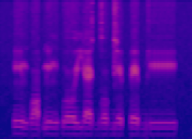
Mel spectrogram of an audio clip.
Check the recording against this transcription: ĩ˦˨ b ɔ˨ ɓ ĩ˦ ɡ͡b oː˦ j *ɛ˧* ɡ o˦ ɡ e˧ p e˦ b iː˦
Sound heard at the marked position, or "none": ɛ˧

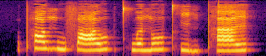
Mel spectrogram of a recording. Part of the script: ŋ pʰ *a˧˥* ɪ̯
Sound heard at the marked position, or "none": a˧˥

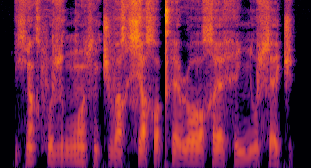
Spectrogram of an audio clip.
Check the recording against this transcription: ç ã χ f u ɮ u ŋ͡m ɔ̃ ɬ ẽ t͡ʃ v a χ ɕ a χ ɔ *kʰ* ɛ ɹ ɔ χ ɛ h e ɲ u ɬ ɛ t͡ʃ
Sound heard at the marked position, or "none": kʰ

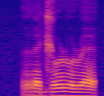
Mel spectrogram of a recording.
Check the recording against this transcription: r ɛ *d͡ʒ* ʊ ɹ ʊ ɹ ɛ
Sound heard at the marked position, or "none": d͡ʒ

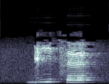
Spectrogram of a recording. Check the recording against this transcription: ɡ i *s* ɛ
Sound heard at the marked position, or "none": t͡s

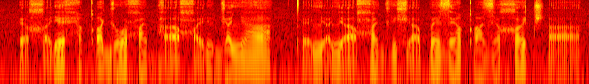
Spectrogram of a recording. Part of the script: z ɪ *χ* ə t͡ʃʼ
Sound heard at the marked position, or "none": χ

